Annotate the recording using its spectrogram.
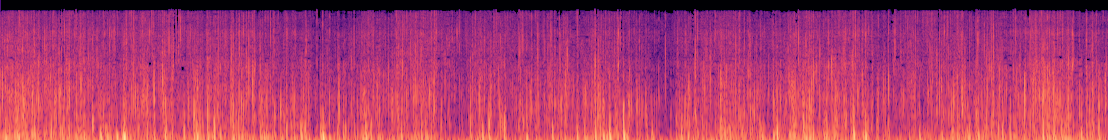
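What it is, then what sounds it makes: Cling wrap scratched over a foam mic cover. Fingertips scratch clear plastic cling film wrapped over a black foam microphone windscreen. A dense, steady crackling rustle of short, dry clicks and pops is heard, weighted toward low, muffled tones with little brightness. The crinkling continues unbroken at a fairly even, soft level throughout.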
